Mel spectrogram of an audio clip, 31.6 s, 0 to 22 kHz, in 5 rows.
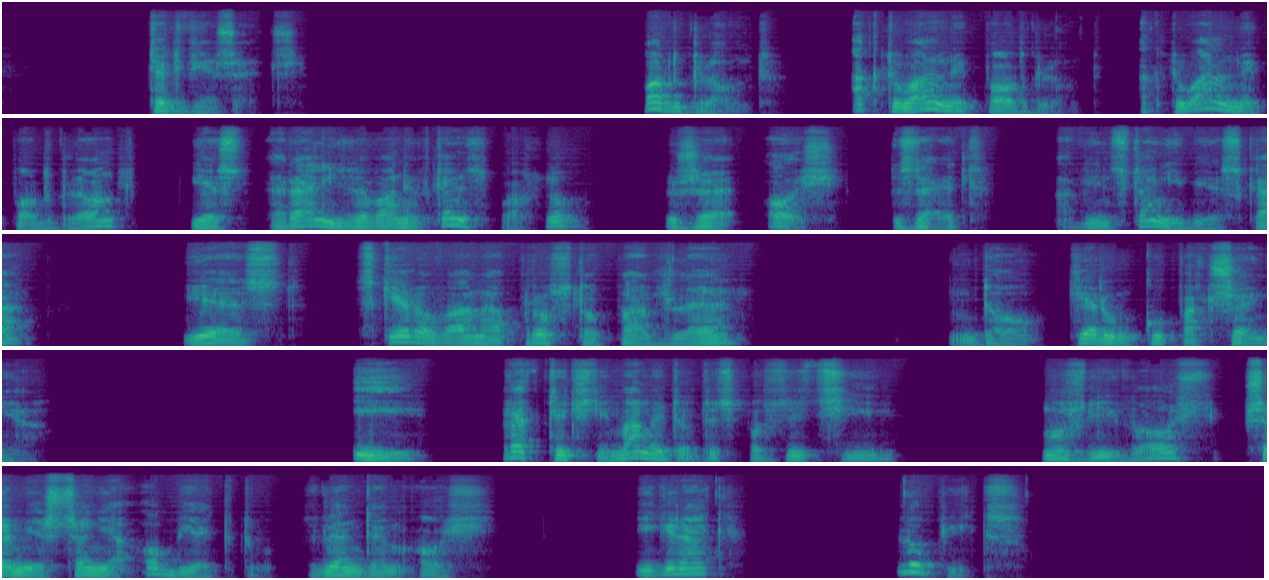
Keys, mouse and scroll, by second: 28.3 click, 29.8 click.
